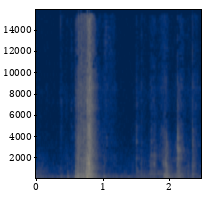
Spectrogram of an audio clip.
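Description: Tarot cards being shuffled by hand: one short rush of cards about half a second in, followed by a few light card clicks near the end.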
